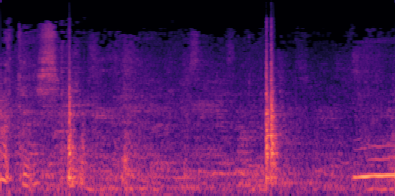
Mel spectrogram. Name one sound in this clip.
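A wooden spoon clinks against a ceramic dish.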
